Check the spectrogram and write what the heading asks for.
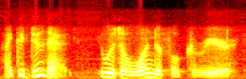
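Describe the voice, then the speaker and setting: An older man speaking emphatically as an interview guest. His gravelly, husky voice swings widely in pitch. The recording sounds muffled and lo-fi. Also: huge pitch swings, brisk. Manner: impassioned, emphatic. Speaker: interview guest, former intelligence analyst. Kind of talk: conversational interview.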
